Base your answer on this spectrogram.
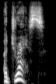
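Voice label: "address", British English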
